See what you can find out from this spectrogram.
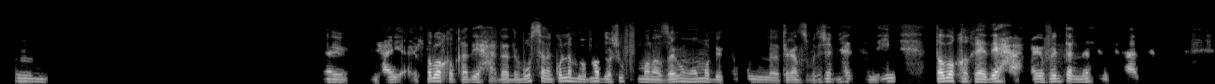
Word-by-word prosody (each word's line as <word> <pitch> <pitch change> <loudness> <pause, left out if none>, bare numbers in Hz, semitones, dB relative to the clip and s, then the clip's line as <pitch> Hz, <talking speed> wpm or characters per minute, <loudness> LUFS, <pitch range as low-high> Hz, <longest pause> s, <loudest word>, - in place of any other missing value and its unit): امم. 135 -4 -5 2.8
أيوه، 115 -2 -1 0.2
دي 110 - -11
حقيقة، 115 0 -2
الطبقة 145 -2 +4
كادحة، 115 +1 -1
ده 115 - -1
ده 115 0 -5
بص 140 +6 -2
أنا 130 - +1
كل 145 +6 0
اما 135 -6 -1
باقعد 145 0 0
واشوف 135 +5 -6
مناظرهم 120 0 0
وهم 135 +1 -2
بيركبوا 115 -1 -9 0.4
ال 100 - -5
transportation، 110 +3 -3
باحس 135 +4 -4 0.2
إنه 110 - -7
إيه 150 +5 -4 0.4
طبقة 140 -1 +7
كادحة، 135 +2 +6
عارف 130 +2 +1
أنت 140 +1 +2
الناس 135 0 +1
اللي - - -14 0.9
بيتعذبوا. 460 0 -20
130 Hz, 145 wpm, -23 LUFS, 115-140 Hz, 2.8 s, طبقة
